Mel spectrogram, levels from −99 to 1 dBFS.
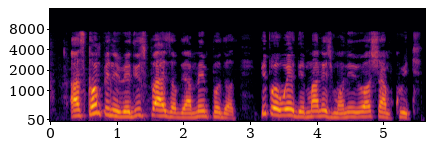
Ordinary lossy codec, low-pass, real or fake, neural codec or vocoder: MP3, 96 kbps; 7.2 kHz; real; none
